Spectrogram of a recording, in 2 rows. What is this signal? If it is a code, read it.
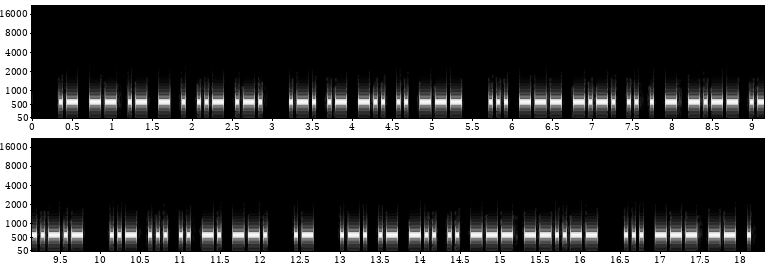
Morse code, heard as a keyed tone, about 25 wpm, 600 Hz. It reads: AMATEUR RADIO SOCIETY. USING A RADIO, SOME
